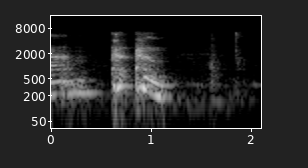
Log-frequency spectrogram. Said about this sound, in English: You've obviously got a bit of a cough. COVID cough, no. COVID cough. Early morning cough.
